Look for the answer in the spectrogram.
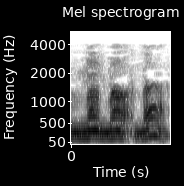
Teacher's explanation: النون دائما مرققة والمد كمان بتاعها مرقق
